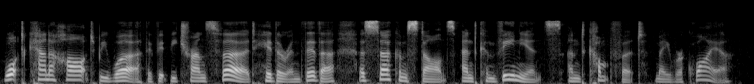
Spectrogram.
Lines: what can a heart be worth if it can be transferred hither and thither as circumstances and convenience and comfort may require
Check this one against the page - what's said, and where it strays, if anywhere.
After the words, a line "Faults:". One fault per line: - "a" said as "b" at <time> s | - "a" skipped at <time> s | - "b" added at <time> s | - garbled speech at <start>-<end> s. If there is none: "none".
what can a heart be worth if it be transferred hither and thither as circumstance and convenience and comfort may require
Faults:
- "can" skipped at 1.7 s
- "circumstances" said as "circumstance" at 3.7 s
